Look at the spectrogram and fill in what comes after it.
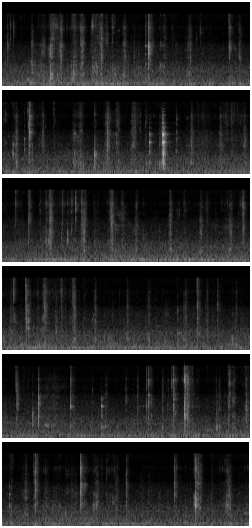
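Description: Crisp crunching and chewing of raw vegetables (cucumber, long beans and lettuce), as a scatter of sharp bites close to the microphone. The loudest bite comes about eight seconds in.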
